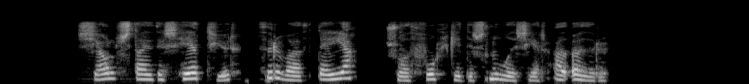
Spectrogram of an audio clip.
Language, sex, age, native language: Icelandic, female, 20-29, Icelandic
